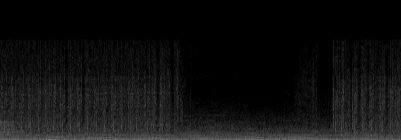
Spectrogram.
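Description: Rapid sustained gunfire in the Roblox Jailbreak video game aimed at a robot Kraken, a dense continuous rattle of shots at steady loudness throughout, with no voices.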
